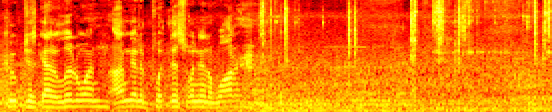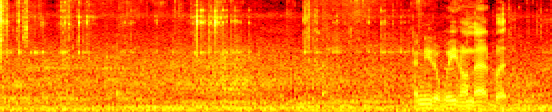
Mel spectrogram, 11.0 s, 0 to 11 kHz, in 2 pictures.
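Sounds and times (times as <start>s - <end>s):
steady low rumble: 0.0s - 11.0s
fishing gear clinking: 2.4s - 10.2s.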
